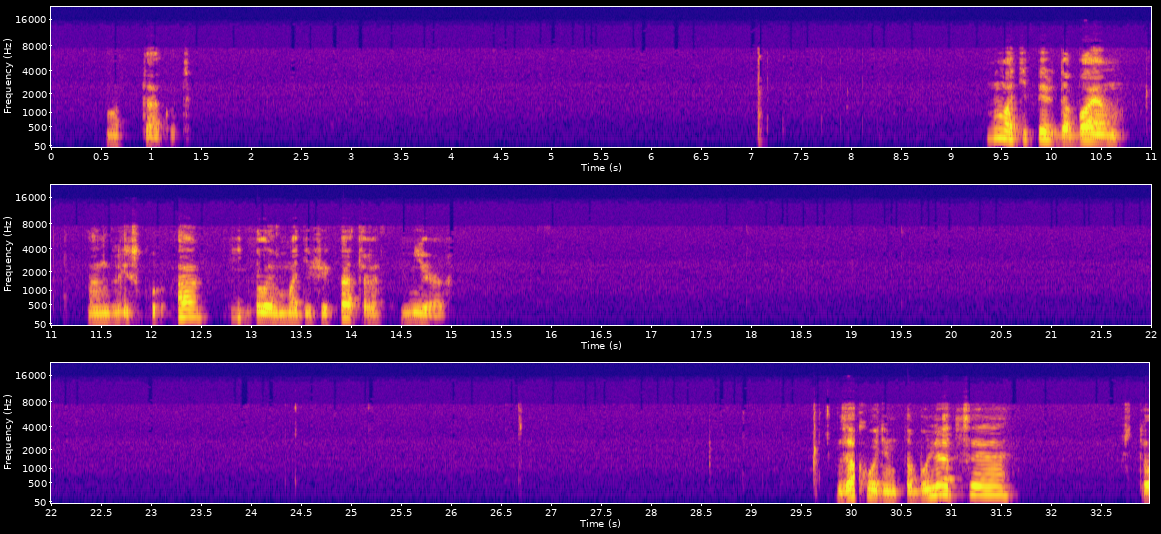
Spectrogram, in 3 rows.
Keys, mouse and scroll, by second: 0.7 scroll up 2, 1.0 middle click, 2.4 middle click, 3.9-4.3 scroll up 1, 4.3 middle click, 6.8 scroll down 2, 7.9 middle click, 11.8 a, 13.1 click, 14.3 click, 16.7-17.2 scroll down 1, 17.9 click, 19.4 click, 24.4 click, 26.8 click, 27.3-27.7 scroll up 2, 27.7 middle click, 30.1 Tab, 31.2 middle click, 32.3-32.8 scroll down 1, 32.8 middle click.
